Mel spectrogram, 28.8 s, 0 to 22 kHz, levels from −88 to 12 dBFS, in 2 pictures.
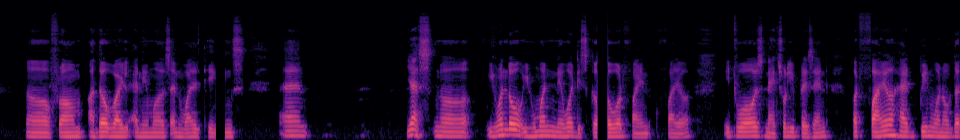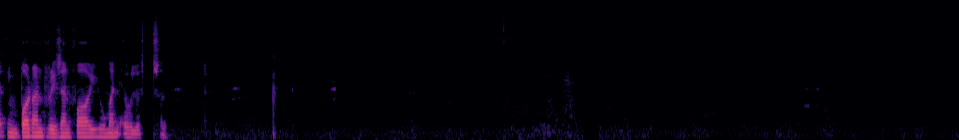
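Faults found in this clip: Speech drops to silence at 3.23, 8.96, 16.54 and 23.15 s (about 0.14–0.23 s each), then resumes mid-flow: likely Bluetooth stall, headset buffer underrun while interfered packets were retransmitted.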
